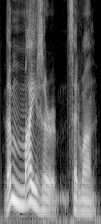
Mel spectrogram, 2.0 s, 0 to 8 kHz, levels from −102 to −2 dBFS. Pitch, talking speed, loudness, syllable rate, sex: 145 Hz, 120 wpm, -19 LUFS, 3.7 syllables/s, male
